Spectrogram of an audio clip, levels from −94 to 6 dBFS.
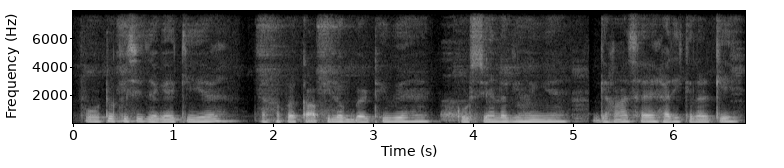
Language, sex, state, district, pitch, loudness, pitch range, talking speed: Hindi, male, Bihar, East Champaran, 140 Hz, -28 LUFS, 130-150 Hz, 185 wpm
